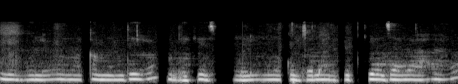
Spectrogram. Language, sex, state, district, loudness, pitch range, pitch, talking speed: Hindi, female, Bihar, Muzaffarpur, -16 LUFS, 210-230 Hz, 215 Hz, 220 wpm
